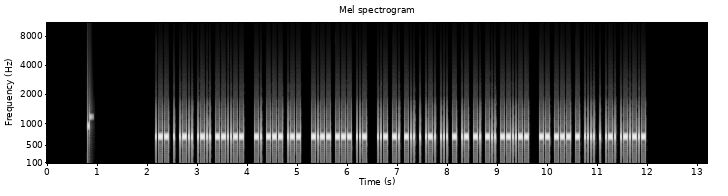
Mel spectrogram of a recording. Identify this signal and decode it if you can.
Morse code, heard as a keyed tone, about 40 wpm, 700 Hz. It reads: WELL, NOW YOU UNDERSTAND, MOTHER.
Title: Sentences from Top 600 Words 40wpm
